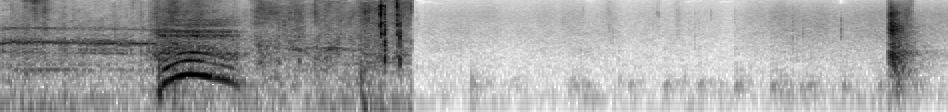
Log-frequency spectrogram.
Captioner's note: victim screaming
